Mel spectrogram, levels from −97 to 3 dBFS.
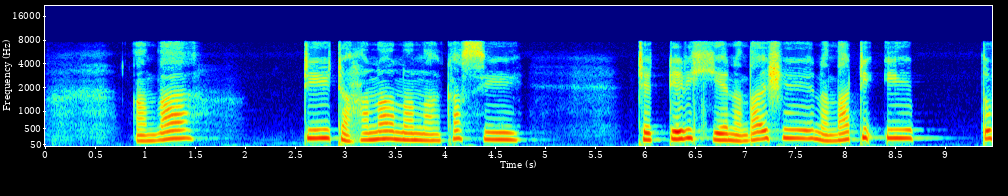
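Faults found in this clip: Bluetooth LC3 compression throughout, likely cause. Speech band stops near 7.7 kHz, with grainy, breathy upper hiss from noise-filled zeroed bins. Texture fits a 10 ms frame near 32 kbps. A plain low-pass would cut the top cleanly, without that synthetic fizz.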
